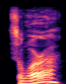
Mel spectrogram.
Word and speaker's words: Saguaro: We're going to go to Saguaro National Park. We're going to hike like the rim of the Grand Canyon. And we're going to go to Saguaro? Mesa, Sedona. What? Saguaro?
